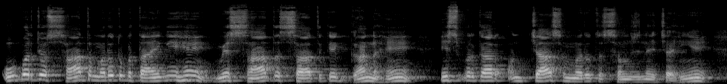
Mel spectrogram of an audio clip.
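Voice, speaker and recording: A man's voice: a little high, slow pace, few pauses, warm tone, roomy sound. A man reading the lines of the mother goddess Diti in earnest, imploring recitation. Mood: pleading. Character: devout mother goddess Diti, pleading, gentle.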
